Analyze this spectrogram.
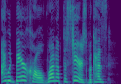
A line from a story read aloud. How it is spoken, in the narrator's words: I'd scream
